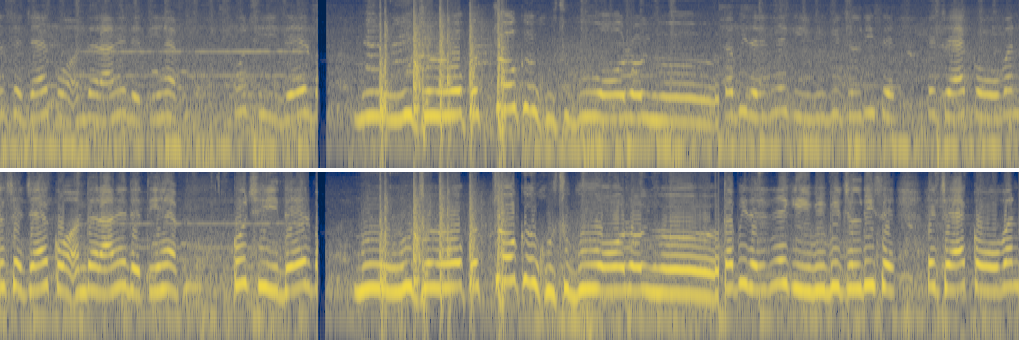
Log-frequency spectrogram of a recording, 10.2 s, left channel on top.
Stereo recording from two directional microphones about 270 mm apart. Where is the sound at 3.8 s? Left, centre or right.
Centre.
